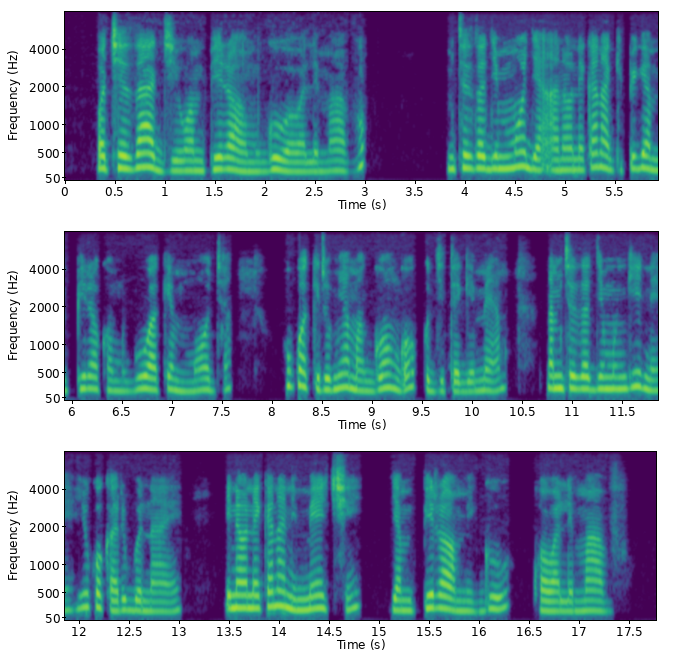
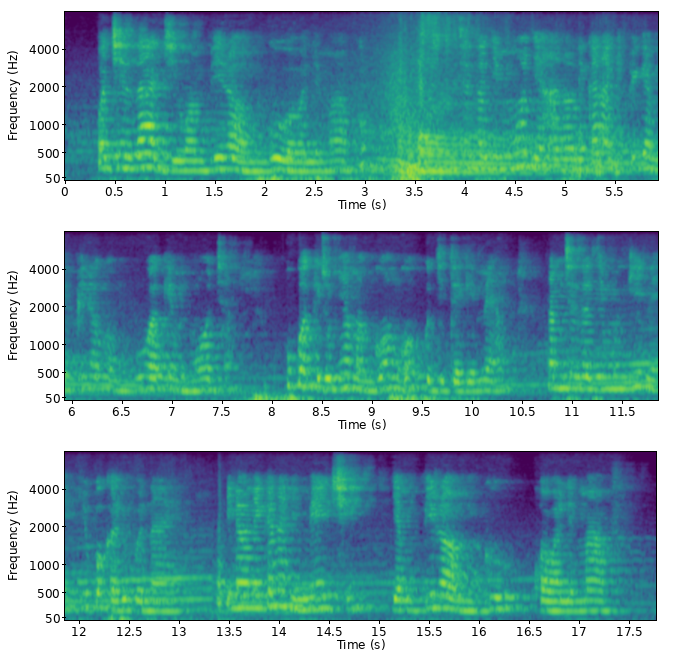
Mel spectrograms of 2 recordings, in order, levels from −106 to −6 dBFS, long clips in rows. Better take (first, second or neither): first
